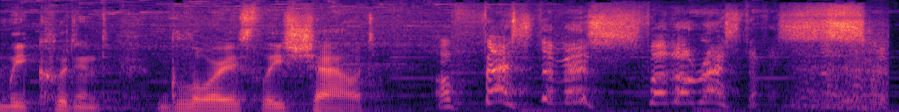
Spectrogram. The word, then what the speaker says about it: Festivus: latin preserve the accent as the accent falls on the e in latin it should also in english and be festivus or festivus but if we actually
